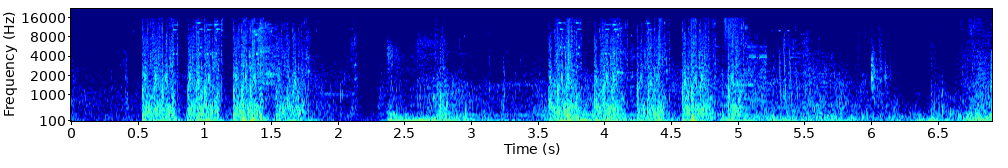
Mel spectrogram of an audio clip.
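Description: The Claws of the Wolf pulse rifle fires in rapid bursts during a video game firefight, fast repeated shots in clustered volleys, close and punchy, with short gaps between bursts.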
